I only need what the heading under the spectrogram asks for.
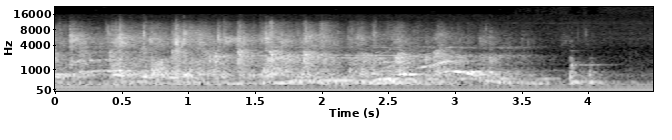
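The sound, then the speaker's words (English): An audience claps steadily for a woman coming up to share her testimony, a dense wash of overlapping hand claps at moderate volume that thins out and fades toward the end. “if you want to give her a round of applause.”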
